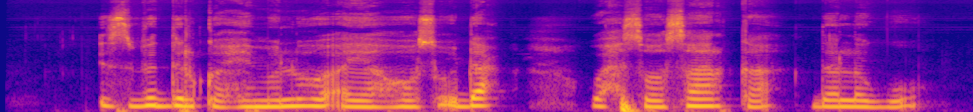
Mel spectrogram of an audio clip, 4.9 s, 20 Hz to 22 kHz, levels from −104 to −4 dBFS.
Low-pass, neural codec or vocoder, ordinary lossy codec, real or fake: none; none; none; real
